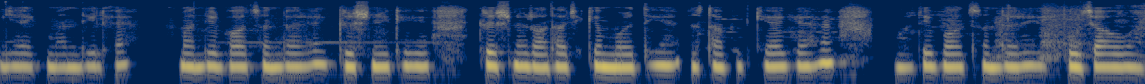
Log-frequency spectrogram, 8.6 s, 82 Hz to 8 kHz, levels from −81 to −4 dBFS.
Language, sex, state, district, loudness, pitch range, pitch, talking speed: Hindi, female, Uttar Pradesh, Deoria, -32 LUFS, 215-225 Hz, 215 Hz, 195 wpm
